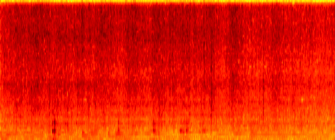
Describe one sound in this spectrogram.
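A spatula scrapes and stirs against a pan.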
